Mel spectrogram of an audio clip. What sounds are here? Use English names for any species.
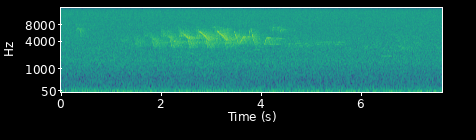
Black-capped Chickadee, Ovenbird, Louisiana Waterthrush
